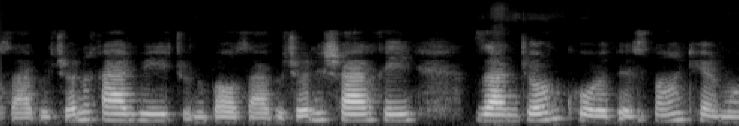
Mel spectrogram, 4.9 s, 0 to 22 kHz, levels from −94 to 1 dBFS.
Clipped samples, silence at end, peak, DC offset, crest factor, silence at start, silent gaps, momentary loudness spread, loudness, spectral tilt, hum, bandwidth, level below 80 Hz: under 0.1%; 0 s; -8 dBFS; under 0.1%; 20 dB; 0 s; none; 9 LU; -28 LUFS; -6 dB/octave; none; 8 kHz; -74 dBFS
